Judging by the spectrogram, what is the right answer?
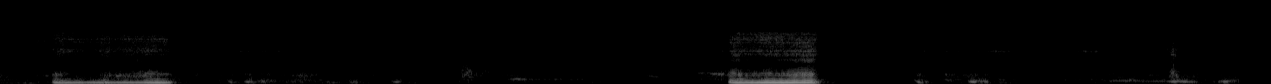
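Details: Pit bull dog sleeping: two loud, deep, rattling snores about six seconds apart with soft snuffling breaths between; loud snoring.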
